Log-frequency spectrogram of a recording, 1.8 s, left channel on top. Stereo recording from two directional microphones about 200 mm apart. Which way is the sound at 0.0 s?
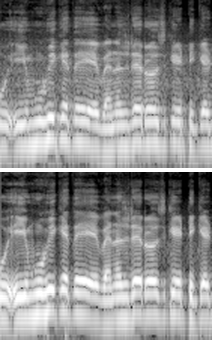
40° right (ahead or behind).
